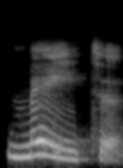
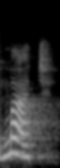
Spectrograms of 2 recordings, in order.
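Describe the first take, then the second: First: The vowel is a long 'ay' sound. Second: The vowel is an open 'ah' sound. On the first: "se eu escrevesse mate como nós escrevemos aqui, a pronúncia ficaria mate" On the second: "a gente usa ela do nosso jeito"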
